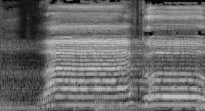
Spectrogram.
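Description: Drum-group song: voices chanting long held notes over a steady drum beat. The singing comes back in about half a second in after a short gap.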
